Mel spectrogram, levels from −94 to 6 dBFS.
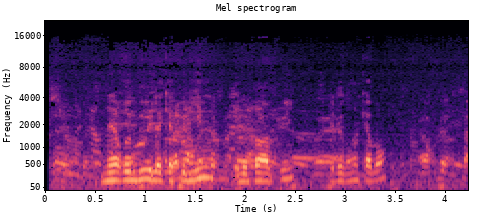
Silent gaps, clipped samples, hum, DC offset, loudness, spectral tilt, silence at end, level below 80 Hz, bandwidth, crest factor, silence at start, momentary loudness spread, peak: none; under 0.1%; none; under 0.1%; -17 LUFS; -9 dB/octave; 0 s; -42 dBFS; 11 kHz; 16 dB; 0.05 s; 16 LU; -2 dBFS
